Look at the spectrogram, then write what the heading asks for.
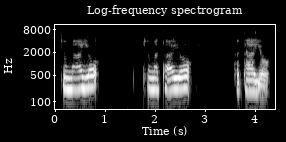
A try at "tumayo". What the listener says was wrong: Again, the last syllable, right, is the accent. So, tumayo.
